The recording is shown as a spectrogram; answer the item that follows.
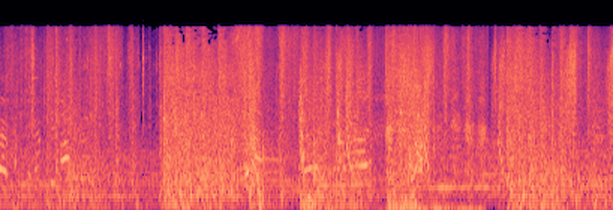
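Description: A fusillade of gunshots, many shots in quick succession, densest about two to three seconds in.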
